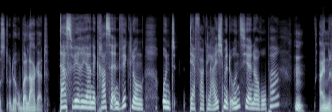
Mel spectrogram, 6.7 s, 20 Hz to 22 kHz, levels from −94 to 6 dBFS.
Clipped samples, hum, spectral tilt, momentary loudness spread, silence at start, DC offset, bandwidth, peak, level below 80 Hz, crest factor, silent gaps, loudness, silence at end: under 0.1%; none; -5 dB/octave; 11 LU; 0 s; under 0.1%; 13.5 kHz; -2 dBFS; -44 dBFS; 16 dB; none; -19 LUFS; 0 s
